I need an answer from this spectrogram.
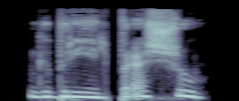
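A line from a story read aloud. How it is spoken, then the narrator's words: Pleading. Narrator (Russian): взмолилась я, сама не зная о чем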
